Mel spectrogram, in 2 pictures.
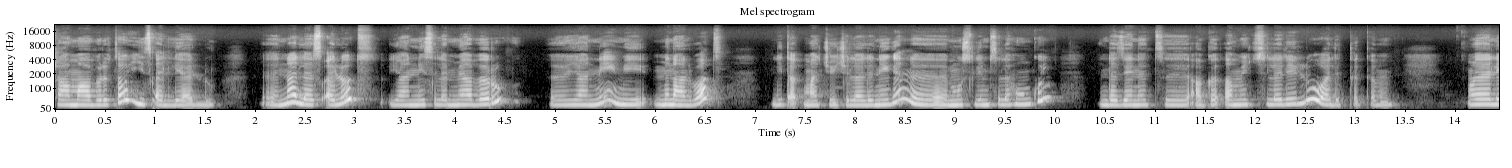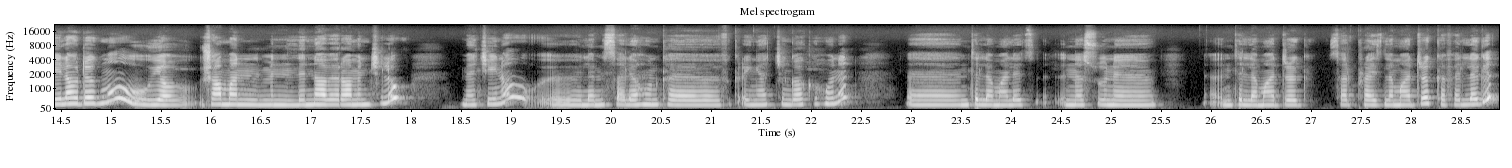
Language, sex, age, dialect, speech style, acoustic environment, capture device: Amharic, female, 25-34, Ethiopia - Addis Ababa, excited; focused, silence, mobile / Linux / Chrome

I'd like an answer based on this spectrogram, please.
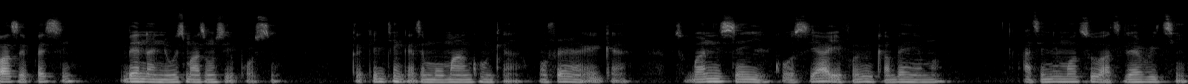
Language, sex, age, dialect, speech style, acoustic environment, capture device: Yoruba, male, 18-24, Nigeria - Nigerian Standard, happy, silence, mobile / Linux / Chrome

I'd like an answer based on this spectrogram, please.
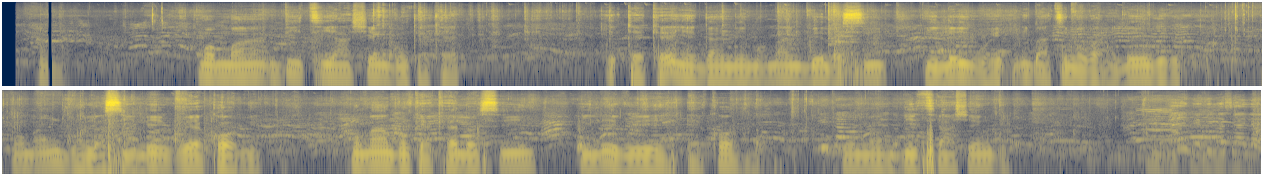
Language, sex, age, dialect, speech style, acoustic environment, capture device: Yoruba, male, 25-34, Nigeria - Ibadan, anxious; tired; relaxed; focused; excited; happy; nervous, people talking; music; nature; silence; traffic; construction; appliances, mobile / Linux / Chrome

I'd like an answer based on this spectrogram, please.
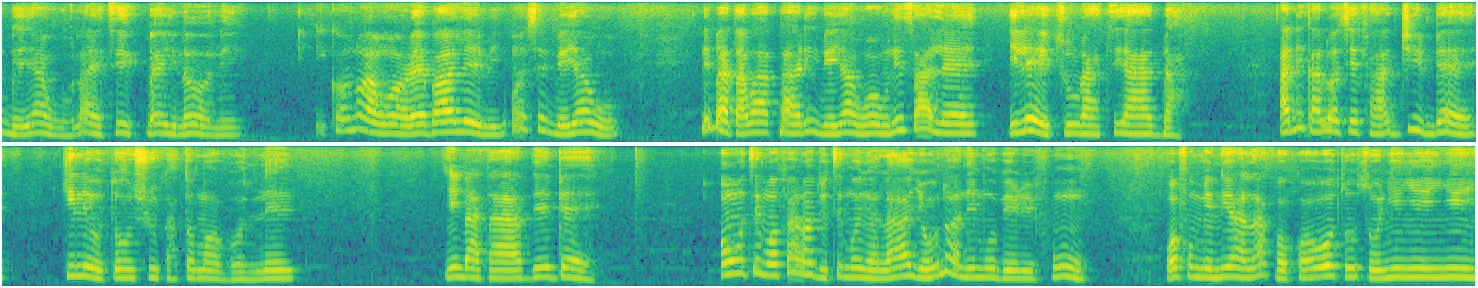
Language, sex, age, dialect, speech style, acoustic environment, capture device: Yoruba, female, 35-44, Nigeria - Lagos Yoruba, happy, silence, mobile / Linux / Chrome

